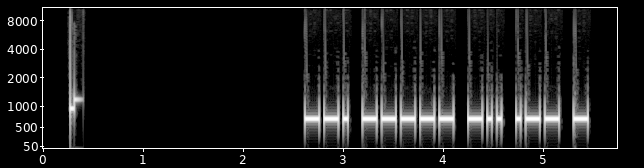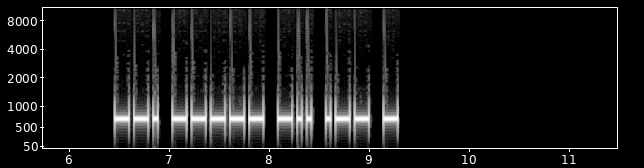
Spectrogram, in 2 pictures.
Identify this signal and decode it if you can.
Morse code, heard as a keyed tone, about 25 wpm, 700 Hz. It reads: G0DWT G0DWT
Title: DXCC-100 Call Signs - 5 Characters - Repeated 2x - 25wpm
